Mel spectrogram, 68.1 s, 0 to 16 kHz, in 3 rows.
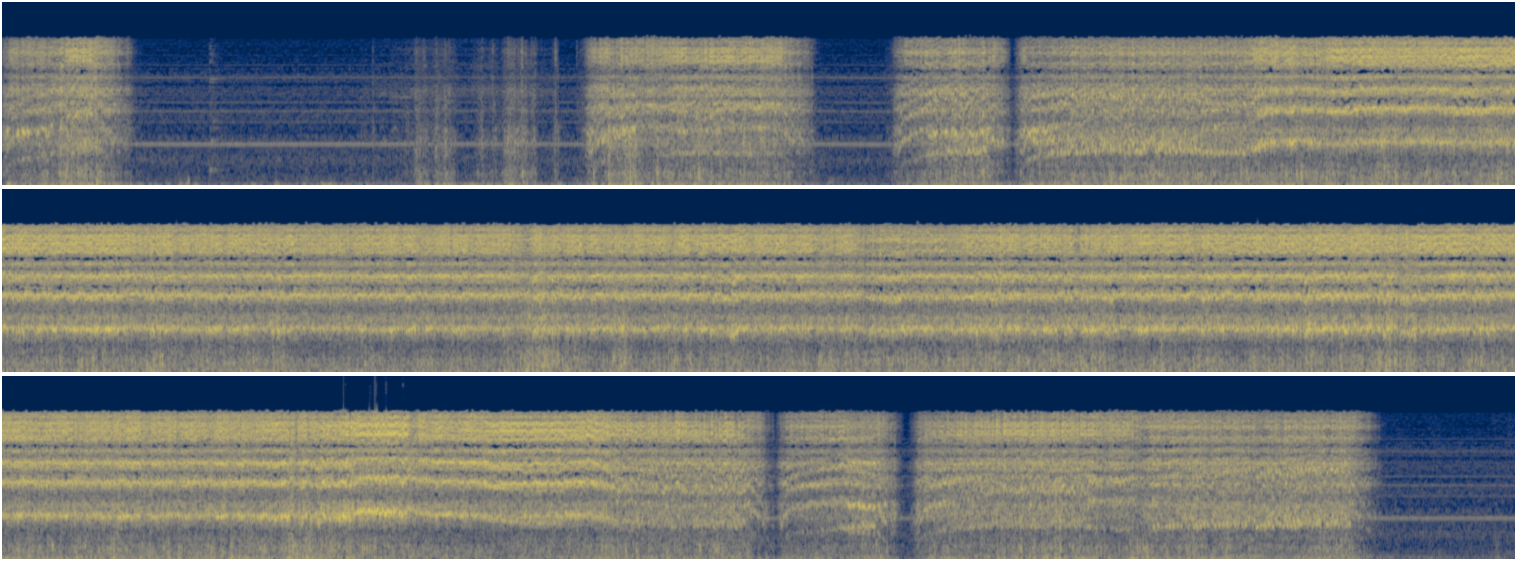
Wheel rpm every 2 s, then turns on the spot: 110, 0, 0, 20, 70, 150, 30, 100, 150, 190, 230, 230, 240, 230, 230, 240, 230, 230, 230, 240, 230, 230, 230, 230, 230, 240, 220, 190, 130, 100, 160, 160, 140, 0.
6-8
